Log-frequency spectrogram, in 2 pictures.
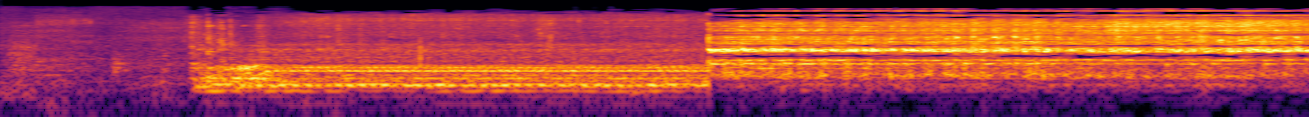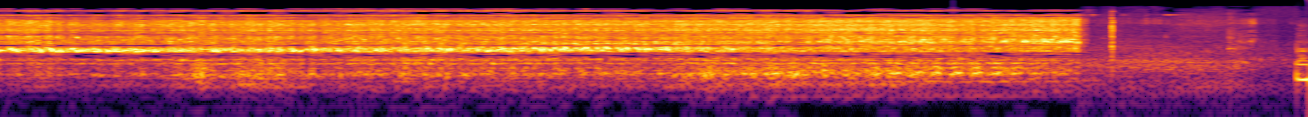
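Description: A drill press whirs as it runs.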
